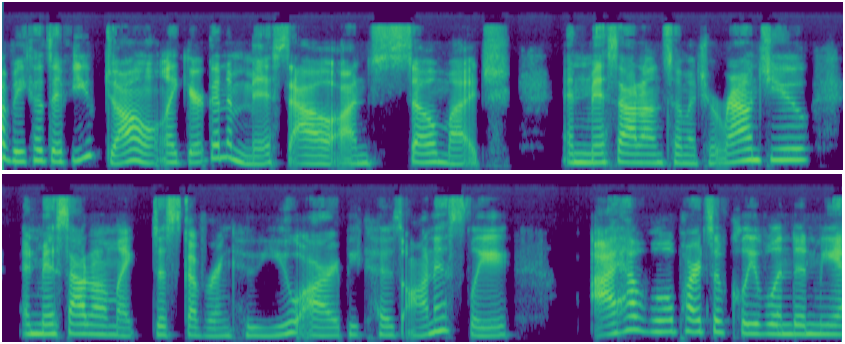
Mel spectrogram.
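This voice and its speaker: A woman's voice: mid-range voice, moderate pace, no echo, studio quality. A young American woman hosting a podcast, chatting casually with lots of fillers and little laughs. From United States. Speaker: podcast host. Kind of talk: casual chat.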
